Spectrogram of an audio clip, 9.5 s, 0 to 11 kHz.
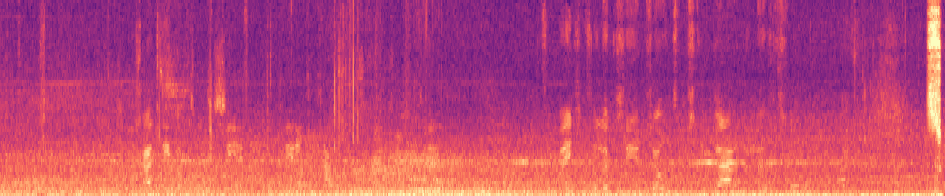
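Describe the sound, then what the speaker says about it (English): A United Airlines Boeing 767 airliner passes at Schiphol, a steady broadband jet roar holding at constant loudness throughout, with faint voices underneath. "And there goes the 767. Of United Airlines."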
